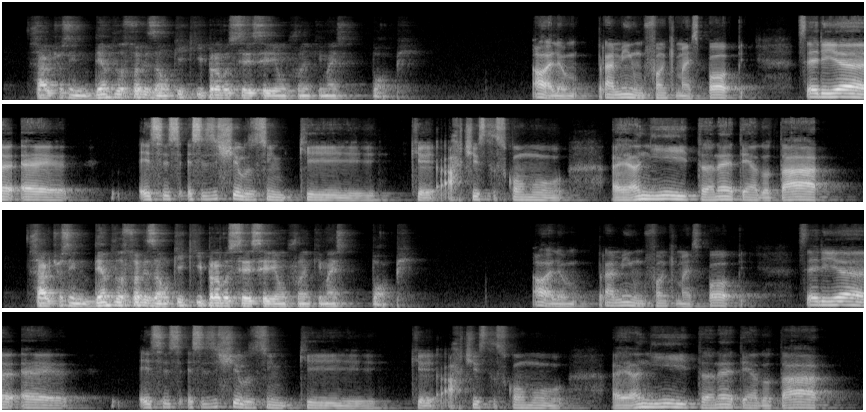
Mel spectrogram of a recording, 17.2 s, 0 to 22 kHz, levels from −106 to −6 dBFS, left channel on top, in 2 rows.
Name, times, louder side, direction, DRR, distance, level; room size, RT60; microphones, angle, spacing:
voice 1, 0.3-3.4 3.7-4.0, right 3 dB, 50° right, 0.5 m, -28 dB
voice 2, 5.3-7.3 8.0-9.3 10.0-12.4 12.7-14.4 14.7-16.8, left 4 dB, 45° left, 0.6 m, -31 dB
19.5 x 8.2 x 3.7 m
head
